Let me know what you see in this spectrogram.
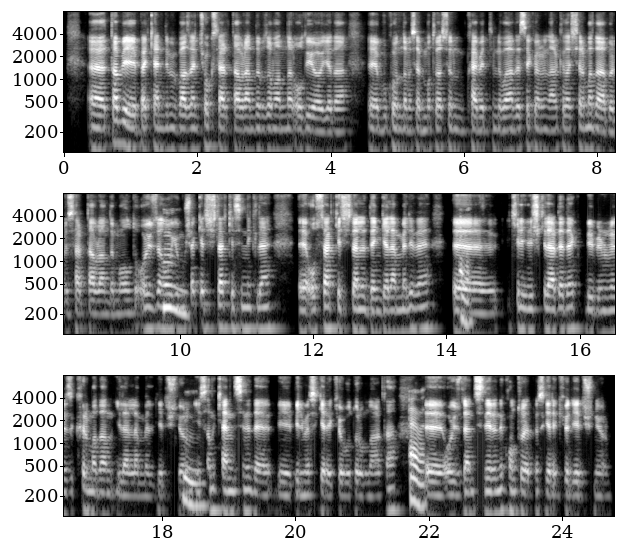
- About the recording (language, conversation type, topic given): Turkish, podcast, Motivasyonunu kaybettiğinde nasıl yeniden toparlanırsın?
- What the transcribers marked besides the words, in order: none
